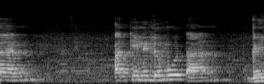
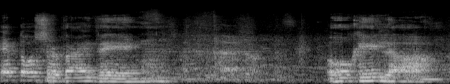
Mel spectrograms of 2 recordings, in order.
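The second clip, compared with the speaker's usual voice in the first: weary sigh; 8 semitones lower, slower than usual. Retold or imitated. Friend answers how he's doing.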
